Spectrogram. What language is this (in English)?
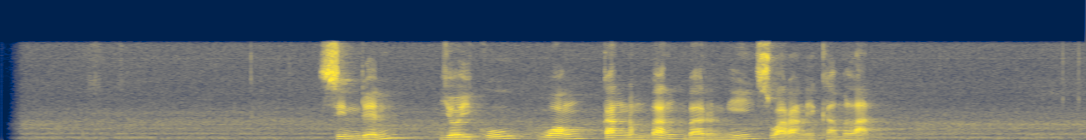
Javanese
